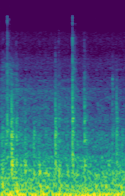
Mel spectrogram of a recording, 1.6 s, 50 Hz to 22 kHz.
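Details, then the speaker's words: Tribute T720 motorhome fridge set to gas with the bottle on: faint, uneven ticks every few tenths of a second as the igniter sparks and self-ignites the burner; normal operation. "So your gas, put on gas, make sure the bottle's switched on. You'll hear it ticking, it self ignites."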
